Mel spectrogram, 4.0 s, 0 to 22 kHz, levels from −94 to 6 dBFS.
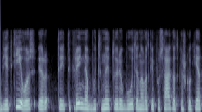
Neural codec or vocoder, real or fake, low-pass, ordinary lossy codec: codec, 16 kHz, 8 kbps, FunCodec, trained on Chinese and English, 25 frames a second; fake; 7.2 kHz; Opus, 32 kbps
